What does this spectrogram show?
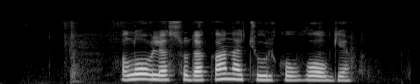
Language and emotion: Russian, neutral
